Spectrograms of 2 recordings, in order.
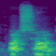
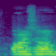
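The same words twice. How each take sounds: First: It is pronounced with a French sound. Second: It is pronounced with an anglicized sound. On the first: "actually the French pronounce this as" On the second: "most of most people pronounce this as"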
